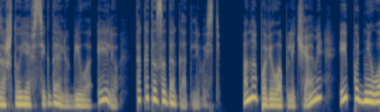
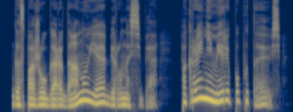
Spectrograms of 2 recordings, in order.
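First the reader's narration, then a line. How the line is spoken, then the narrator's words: Sigh. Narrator (Russian): вздохнул маг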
